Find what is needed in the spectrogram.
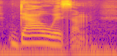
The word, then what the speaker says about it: Taoism: It was lining up, and as in Chinese medicine, and these ancient practices are based in Taoism. It's spelled T-A-O-ism, sometimes D-A-O-ism, and Taoism talks about living life with flow.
